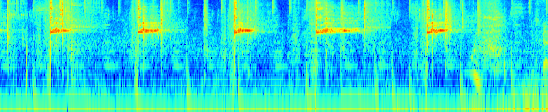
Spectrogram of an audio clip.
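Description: Metal baseball bat hitting tossed balls in batting practice. About five sharp pings come roughly every second and a half, each with a short metallic ring, over background music.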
